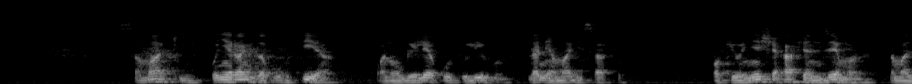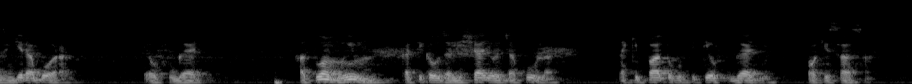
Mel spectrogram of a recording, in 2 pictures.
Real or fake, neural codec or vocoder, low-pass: real; none; 7.2 kHz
